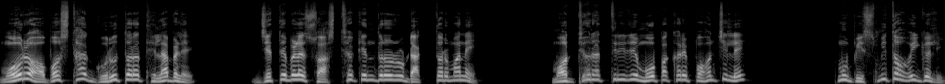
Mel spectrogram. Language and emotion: Odia, surprised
